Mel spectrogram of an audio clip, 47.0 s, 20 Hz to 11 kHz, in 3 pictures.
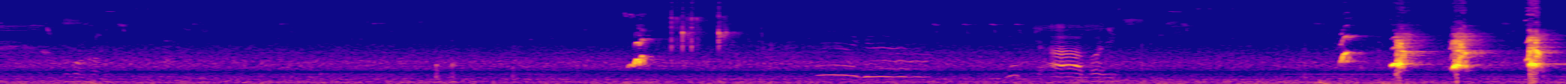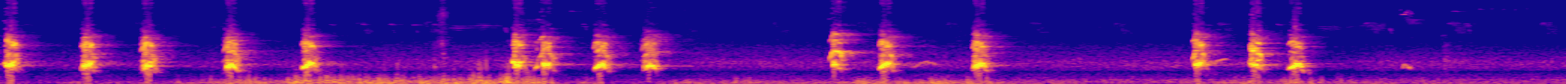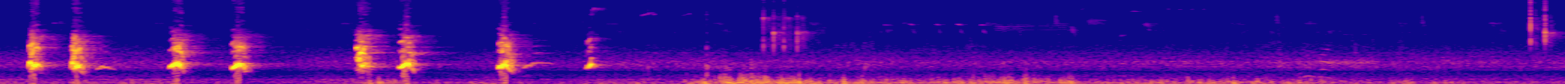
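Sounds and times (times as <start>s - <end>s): puppy barking: 13.4s - 19.0s, 31.6s - 34.0s, 34.9s - 35.7s, 36.3s - 37.4s.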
